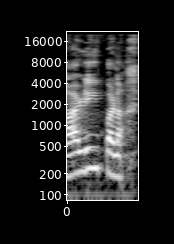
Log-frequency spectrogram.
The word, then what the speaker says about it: வாழைப்பழம்: ழா உச்சரிப்பு, நாக்கை வளைத்து மேல் அன்னத்தில் உள்ளாடி வளைத்து சொல்லக்கூடியது வாழைப்பழம்.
